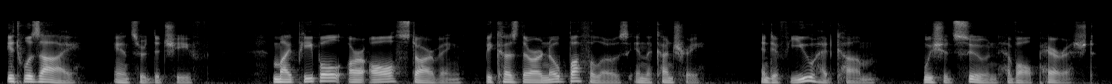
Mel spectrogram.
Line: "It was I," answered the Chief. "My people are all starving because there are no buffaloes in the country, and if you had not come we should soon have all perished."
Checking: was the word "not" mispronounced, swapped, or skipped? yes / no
yes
